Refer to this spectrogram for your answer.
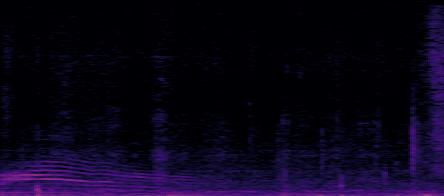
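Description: A cat lets out a long, drawn-out meow that slides downward in pitch, fairly loud, followed by softer rustling and small sounds in the background.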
